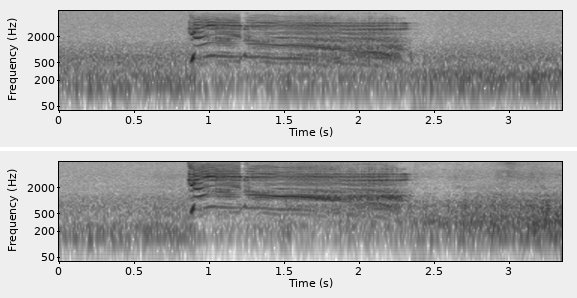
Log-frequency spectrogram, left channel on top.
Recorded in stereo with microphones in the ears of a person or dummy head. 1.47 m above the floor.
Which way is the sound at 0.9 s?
55° right (ahead or behind).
